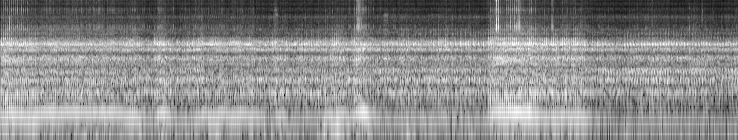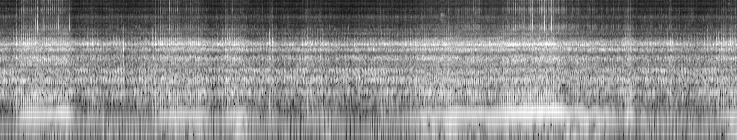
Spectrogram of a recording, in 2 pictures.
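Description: ATV engine running as the quad rides along a snowy trail, its note rising and falling every few seconds with the throttle, with a few short knocks along the way.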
